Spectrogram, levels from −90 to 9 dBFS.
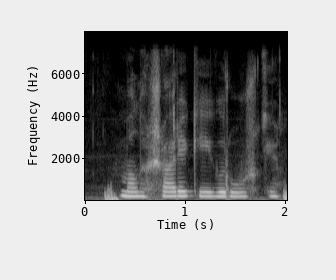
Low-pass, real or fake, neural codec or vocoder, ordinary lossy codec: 7.2 kHz; real; none; none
